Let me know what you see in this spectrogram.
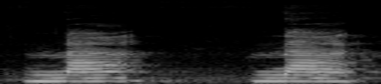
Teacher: Maka harus turunkan rahang I. Kemudian huruf nun ujung lidah dengan gusi gigi seri atas. · huruf nun, ujung lidah dengan gusi 2 gigi seri atas. Na. Dan dia termasuk huruf tarkik tipis.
